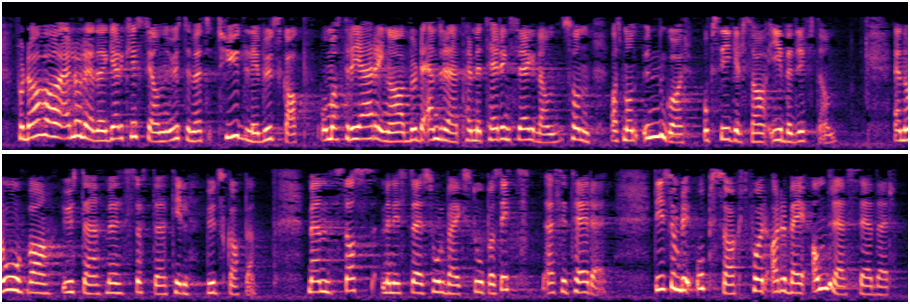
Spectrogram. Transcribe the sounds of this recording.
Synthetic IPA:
fɔɖɑːʋɑɛlʊːleːd̪əɾɡæɾkʰɾɪst̪ɪjɑnʉːt̪əmɛɛt̪t̪ʰyːd̪əlɪbʉːd̪skɑːp | ʊmɑt̪ɾɛjeːɾɪŋɑbʉɖːəɛnd̪ɾəpʰæɾmət̪ʰeːɾɪŋsɾeːɡlɑnsɔnːʔɑt̪mɑnʉnɡoːɾʊpsiːɡəlsɑʔɪbəd̪ɾɪft̪ʰə̰n | ɛnouːʋɑʉːt̪əmɛːst̪œt̪ːət̪ʰɪlbʉːd̪skɑːpə̰ | mɛnst̪ɑːt̪smɪnɪst̪əɾsuːlbæɾɡst̪uːpɔsɪt̪ːæsɪt̪ʰeːɾə̰ɾd̪̥ɪsɔmblɪɾʔʊpsɑːkt̪fɔɾɑɾbæɪʔɑnd̪ɾəst̪eːd̪əɾ

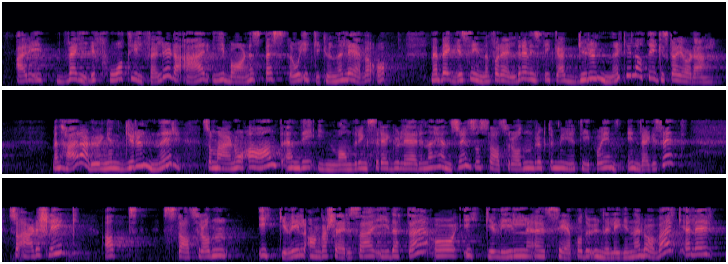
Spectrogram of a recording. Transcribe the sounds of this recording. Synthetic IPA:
ʔæɾɪʋɛld̪ɪfoːt̪ʰɪlfɛlːəɖ̪ɛ̰ʔæɾɪbɑːɳəsbɛst̪əɔʔɪkːəkʉnːəleːʋə̰ʔɔpːmɛbɛɡːəsiːnəfɔɾɛld̪ɾəʋɪsd̪ɛɪkːəæɾɡɾʉnːəʈʰɪlɑt̪̚d̪ɪɪkːəskɑljøːɾəɖɛ | mɛnɦæːɾæɖɛjʊɪŋːənɡɾʉnːəɾsɔmæɳuːə̰ʔɑːənt̪ʰɛnd̪ɪʔɪnʋɑnd̪ɾɪŋsɾɛɡʉleːɾənəɦɛnsyːnsɔmst̪ɑːt̪sɾoːd̪n̩bɾʉkt̪əmyːət̪ʰiːpʰɔɪnlɛɡəsɪt̪ːsɔ̰ʔæɖɛʂɭiːk | ʔɑt̪ | st̪ɑːt̪sɾoːd̪n̩ | ʔɪkːəʋɪlʔɑ̰ŋɡɑʂeːɾəsæɪʔɪd̪ɛt̪ːəɔɪkːəʋɪlseːpʰɔd̪ɛʉnːəɭɪɡənəloːʋːæɾkɛlːəɾ

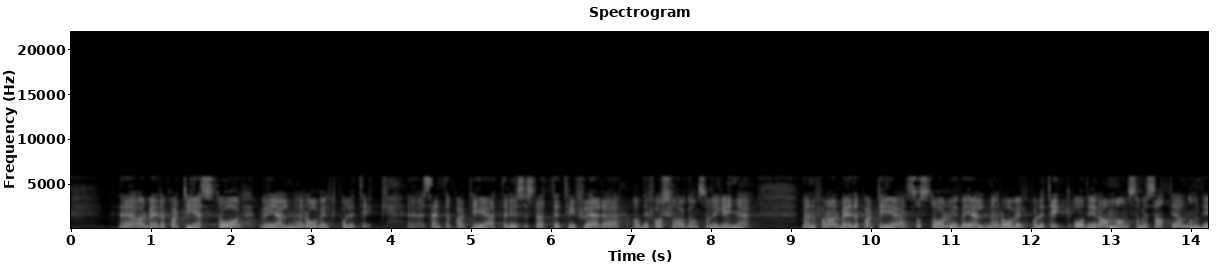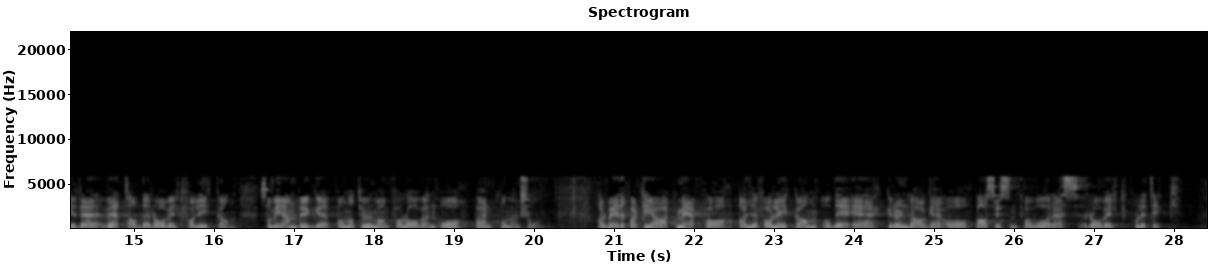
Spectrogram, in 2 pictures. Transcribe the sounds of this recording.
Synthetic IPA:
ɑ̰ɾbɛɪd̪əpʰɑʈʰiːəst̪oːɾʋɛjɛlnəɾoːʋɪlt̪pʰʊlɪt̪ʰɪ̰ksɛnt̪əpʰɑʈʰiːəɛt̪ːəɭyːsəst̪œt̪ːət̪ʰɪlfleːɾəɑ̰ʋd̪ifɔʂɭɑːɡɑnsɔmlɪɡːəɾɪnːə̰ | mɛnfɔɾɑɾbɛɪd̪əɾpʰɑʈʰiːəsɔst̪oːɾʋɪʋɛjɛld̪nəɾoːʋɪlt̪pʰʊlɪt̪ʰɪkːɔd̪iɾɑmɑnsɔmæsɑt̪ːjɛnːɔmd̪ɪɾʋeːt̪ʰɑd̪əɾoːʋɪlt̪fɔɭiːkɑ̰n | sɔmɪjɛnːbʏɡːəɾpʰɔnɑt̪ʰʉːɾmɑŋfɔɭoːʋənɔb̥æːɳkʰʊnʋɛnʂṵːn | ɑɾbɛɪd̪əpʰɑʈʰiːəhɑɾʋæʈːmɛːpʰɔʔɑlːəfɔɭiːkɑnɔd̪ɛʔɛɾɡ̥ɾʉnlɑ̰ːɡəʔɔb̥ɑːsɪsn̩fɔɾʋoːɾəsɾoːʋɪlt̪pʰʊlɪt̪ʰɪ̰k

